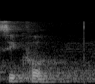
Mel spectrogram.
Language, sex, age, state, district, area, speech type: Odia, male, 45-60, Odisha, Boudh, rural, read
